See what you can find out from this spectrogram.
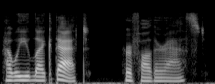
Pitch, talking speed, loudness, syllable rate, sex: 175 Hz, 225 wpm, -20 LUFS, 6.0 syllables/s, female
